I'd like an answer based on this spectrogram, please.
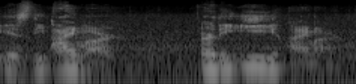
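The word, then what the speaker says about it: Uí Ímair: the Aimar, or the E-Aimar. So it's the U-I, just like the Enil. This is the E-Aimar.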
